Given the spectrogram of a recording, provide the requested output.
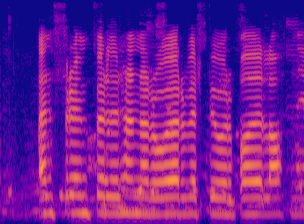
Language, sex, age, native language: Icelandic, male, 14, Icelandic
